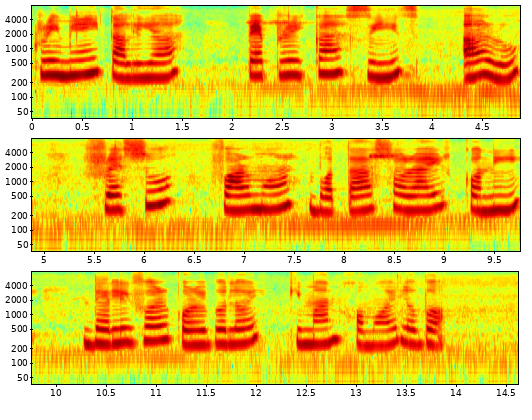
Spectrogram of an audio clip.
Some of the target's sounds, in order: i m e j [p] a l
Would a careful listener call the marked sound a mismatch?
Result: yes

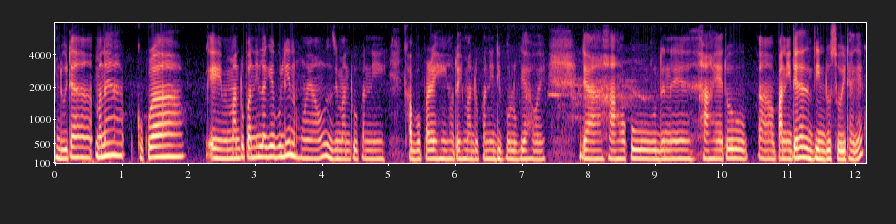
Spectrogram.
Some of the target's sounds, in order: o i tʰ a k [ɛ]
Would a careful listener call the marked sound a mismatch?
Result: no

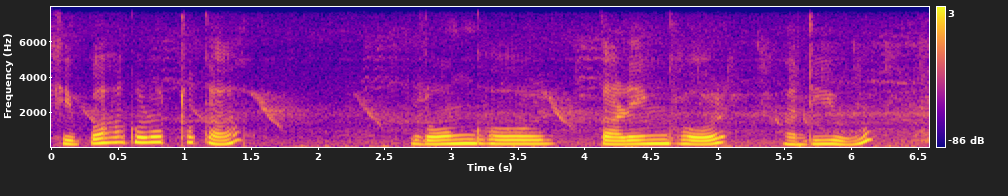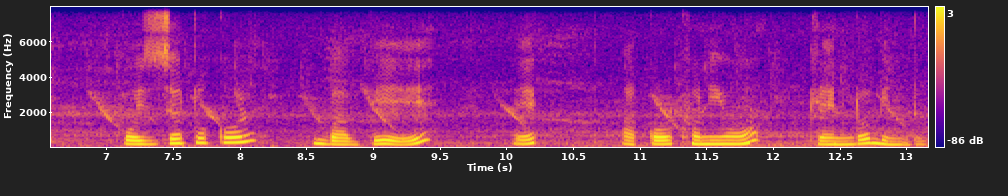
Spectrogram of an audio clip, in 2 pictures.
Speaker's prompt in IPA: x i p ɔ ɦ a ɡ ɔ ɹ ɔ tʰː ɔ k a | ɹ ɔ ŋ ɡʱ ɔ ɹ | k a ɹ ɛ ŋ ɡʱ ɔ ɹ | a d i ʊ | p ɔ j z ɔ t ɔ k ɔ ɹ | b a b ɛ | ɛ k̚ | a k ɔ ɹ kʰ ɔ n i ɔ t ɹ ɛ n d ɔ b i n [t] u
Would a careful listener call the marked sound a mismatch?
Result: yes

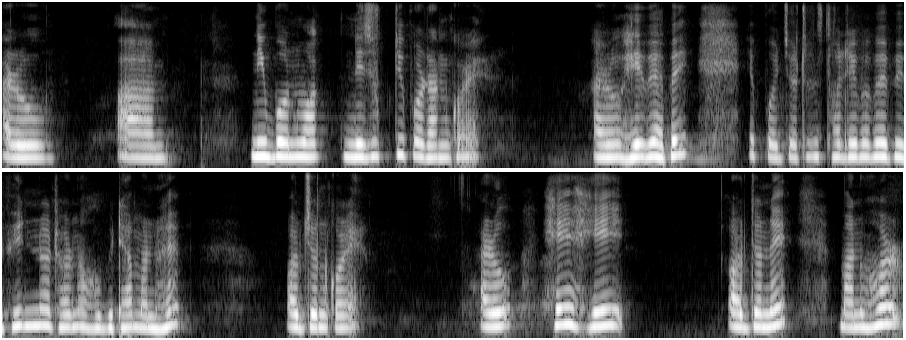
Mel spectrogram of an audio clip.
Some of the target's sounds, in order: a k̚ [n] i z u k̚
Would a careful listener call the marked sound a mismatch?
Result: no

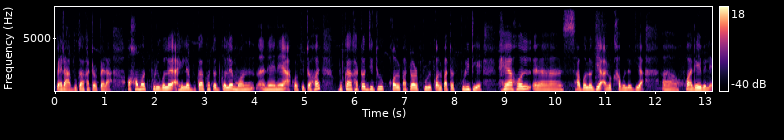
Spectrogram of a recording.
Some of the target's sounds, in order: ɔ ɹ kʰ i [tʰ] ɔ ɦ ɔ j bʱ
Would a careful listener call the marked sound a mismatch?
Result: yes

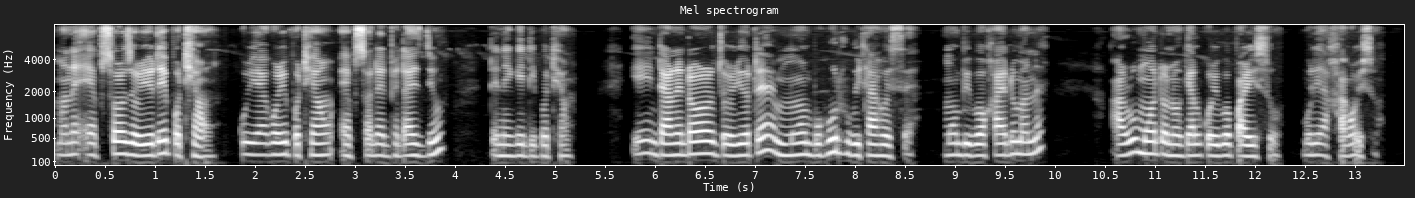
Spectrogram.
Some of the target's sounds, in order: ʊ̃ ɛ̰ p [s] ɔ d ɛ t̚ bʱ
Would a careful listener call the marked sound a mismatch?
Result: no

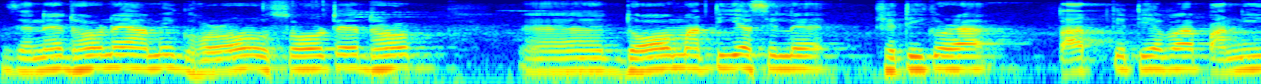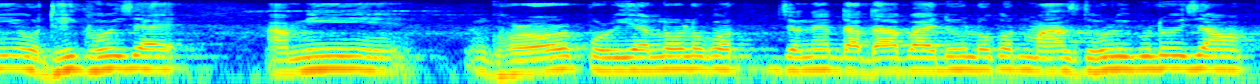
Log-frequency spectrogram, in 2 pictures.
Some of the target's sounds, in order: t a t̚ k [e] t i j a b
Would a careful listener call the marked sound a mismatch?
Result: no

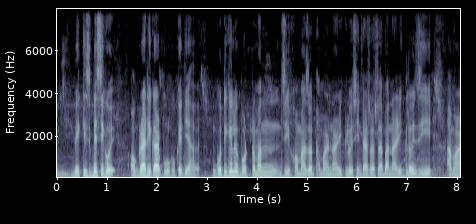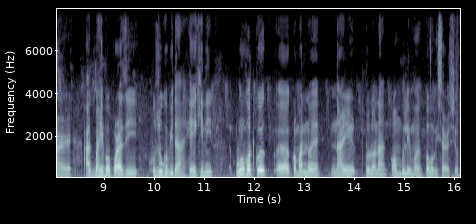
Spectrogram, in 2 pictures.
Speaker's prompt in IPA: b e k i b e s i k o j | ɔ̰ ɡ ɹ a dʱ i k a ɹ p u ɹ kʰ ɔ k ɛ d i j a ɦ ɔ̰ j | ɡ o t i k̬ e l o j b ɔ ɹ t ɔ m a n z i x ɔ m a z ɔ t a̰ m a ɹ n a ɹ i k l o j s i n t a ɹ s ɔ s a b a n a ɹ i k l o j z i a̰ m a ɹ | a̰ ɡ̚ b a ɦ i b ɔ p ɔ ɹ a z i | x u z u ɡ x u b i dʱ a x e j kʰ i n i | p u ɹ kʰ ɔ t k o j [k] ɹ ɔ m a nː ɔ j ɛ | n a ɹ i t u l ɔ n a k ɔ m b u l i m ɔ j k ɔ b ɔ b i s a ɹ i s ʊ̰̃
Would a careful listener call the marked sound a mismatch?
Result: no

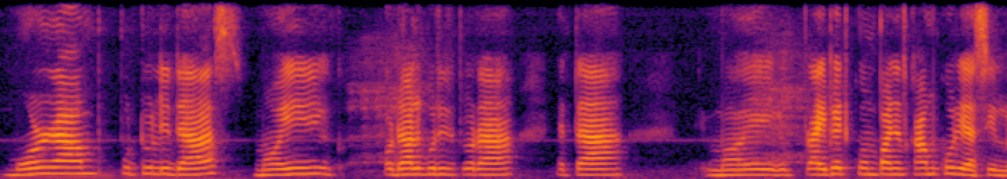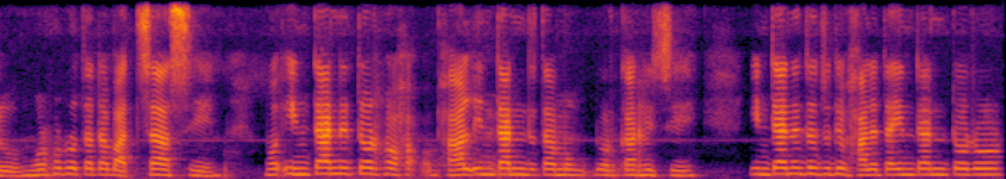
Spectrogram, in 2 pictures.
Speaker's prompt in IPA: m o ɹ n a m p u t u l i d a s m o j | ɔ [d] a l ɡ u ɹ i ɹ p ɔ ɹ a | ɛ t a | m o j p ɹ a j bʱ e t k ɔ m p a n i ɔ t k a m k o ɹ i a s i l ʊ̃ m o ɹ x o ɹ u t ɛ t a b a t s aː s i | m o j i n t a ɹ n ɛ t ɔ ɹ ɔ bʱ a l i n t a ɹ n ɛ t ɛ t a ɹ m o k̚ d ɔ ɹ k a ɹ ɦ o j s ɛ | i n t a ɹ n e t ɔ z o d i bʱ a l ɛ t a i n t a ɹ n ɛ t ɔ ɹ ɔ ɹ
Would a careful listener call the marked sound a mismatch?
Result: no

